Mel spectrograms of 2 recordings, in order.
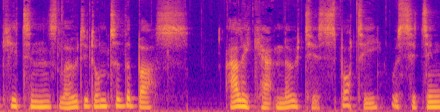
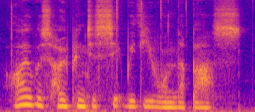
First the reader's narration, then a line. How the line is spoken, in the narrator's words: she whispered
